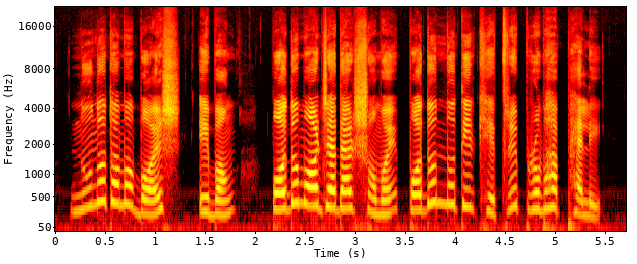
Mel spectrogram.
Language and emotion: Bengali, neutral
